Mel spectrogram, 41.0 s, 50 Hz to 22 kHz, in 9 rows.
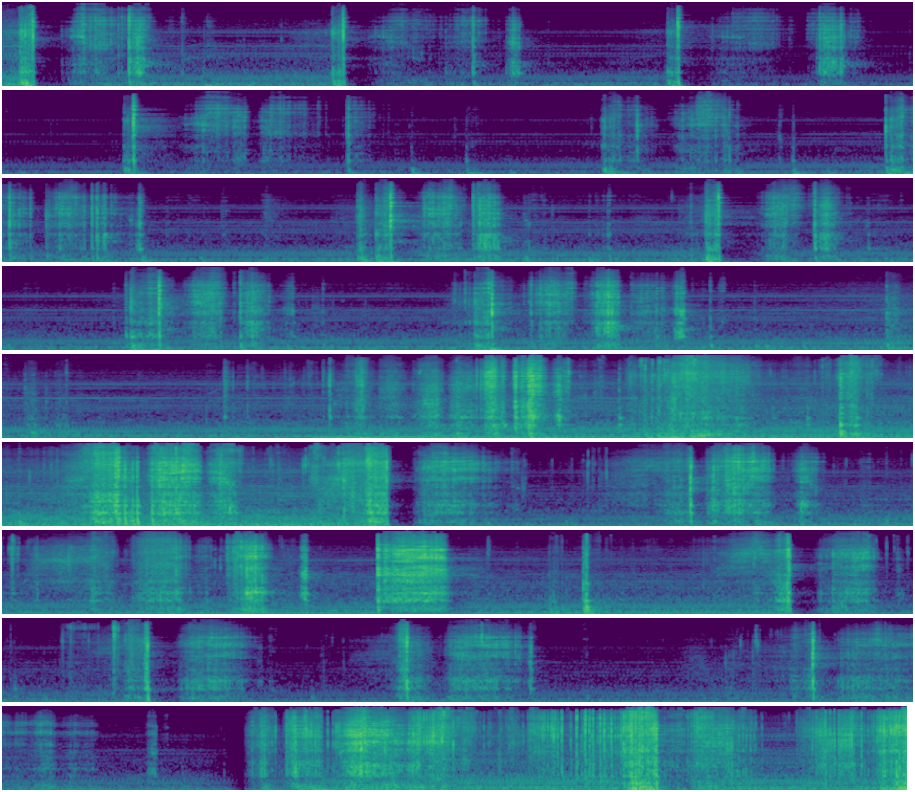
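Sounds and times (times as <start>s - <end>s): knife scraping: 0.0s - 0.9s, 1.6s - 2.7s, 3.3s - 4.3s, 5.2s - 6.4s, 7.6s - 8.3s, 9.0s - 9.9s, 10.9s - 11.8s, 12.6s - 13.4s, 14.3s - 15.2s, 15.9s - 17.3s, 19.3s - 30.3s, 30.9s - 33.2s, 33.8s - 34.6s, 35.5s - 40.9s
knife slicing vegetables: 19.7s - 29.6s, 37.7s - 40.9s.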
